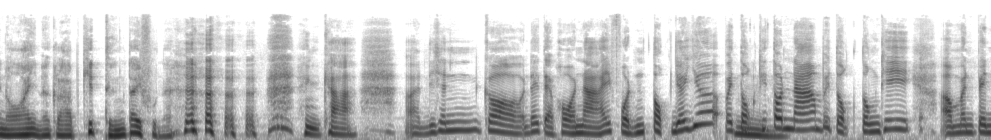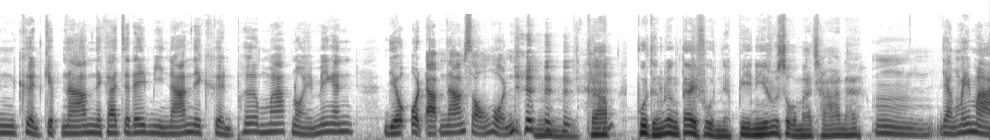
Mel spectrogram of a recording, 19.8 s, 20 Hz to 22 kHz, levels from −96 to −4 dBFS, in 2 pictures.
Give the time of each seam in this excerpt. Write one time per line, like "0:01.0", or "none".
0:01.6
